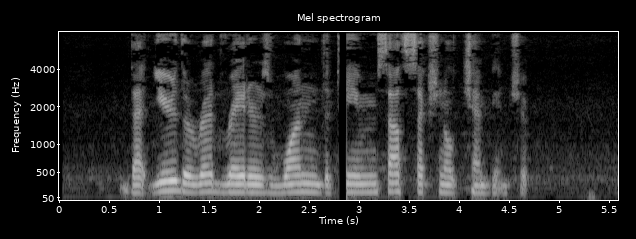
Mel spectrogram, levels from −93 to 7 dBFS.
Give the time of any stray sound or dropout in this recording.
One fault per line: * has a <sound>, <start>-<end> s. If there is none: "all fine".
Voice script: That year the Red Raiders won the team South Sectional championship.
* has a dropout, 2.8-2.9 s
